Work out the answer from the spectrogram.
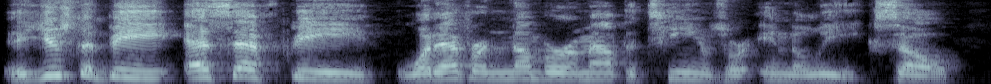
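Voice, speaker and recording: A middle-aged man talks loosely and at length as a livestream host, wandering through his points with jokey asides. His voice sits a little high and comes across bright and forceful. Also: moderate pace. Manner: chatty, rambling, jokey. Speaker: podcast host. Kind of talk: casual livestream chat.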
